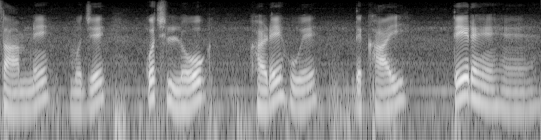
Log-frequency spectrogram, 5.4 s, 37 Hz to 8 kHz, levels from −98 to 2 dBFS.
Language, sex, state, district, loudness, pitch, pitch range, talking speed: Hindi, male, Madhya Pradesh, Katni, -19 LUFS, 125 Hz, 120-155 Hz, 110 wpm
